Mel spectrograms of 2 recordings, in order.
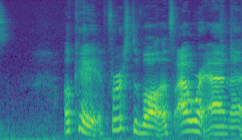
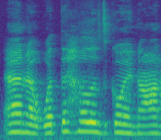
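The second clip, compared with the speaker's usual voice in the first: plain reading voice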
